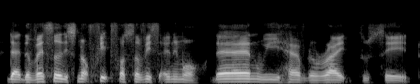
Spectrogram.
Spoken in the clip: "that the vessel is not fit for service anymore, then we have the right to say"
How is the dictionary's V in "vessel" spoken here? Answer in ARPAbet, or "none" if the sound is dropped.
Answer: V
